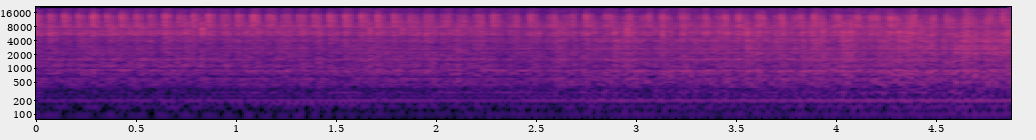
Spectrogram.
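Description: Lathe spindle turning at about 800 RPM while setting up a part for a small finger-type engine build, giving a steady, loud mechanical whir with a constant hum throughout.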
